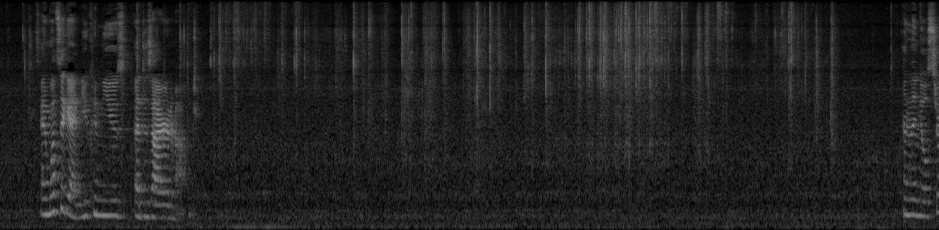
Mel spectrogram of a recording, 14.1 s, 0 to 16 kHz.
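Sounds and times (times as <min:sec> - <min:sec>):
plastic bag crinkling: 0:00.3 - 0:00.8, 0:02.6 - 0:12.8.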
